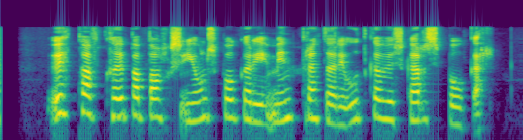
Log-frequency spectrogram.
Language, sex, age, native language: Icelandic, female, 40-49, Icelandic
